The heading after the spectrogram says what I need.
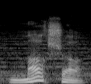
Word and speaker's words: Marsha: Although I suppose since she's German, I should pronounce it Marsha, right? With a bit more of a hard R instead of a soft English R, I think.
